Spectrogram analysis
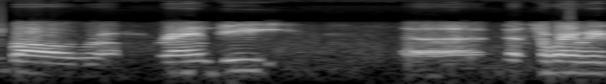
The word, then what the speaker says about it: Grande: well it it was the Grand D Ballroom Grande uh that's the way we pronounced it um the venue was a an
